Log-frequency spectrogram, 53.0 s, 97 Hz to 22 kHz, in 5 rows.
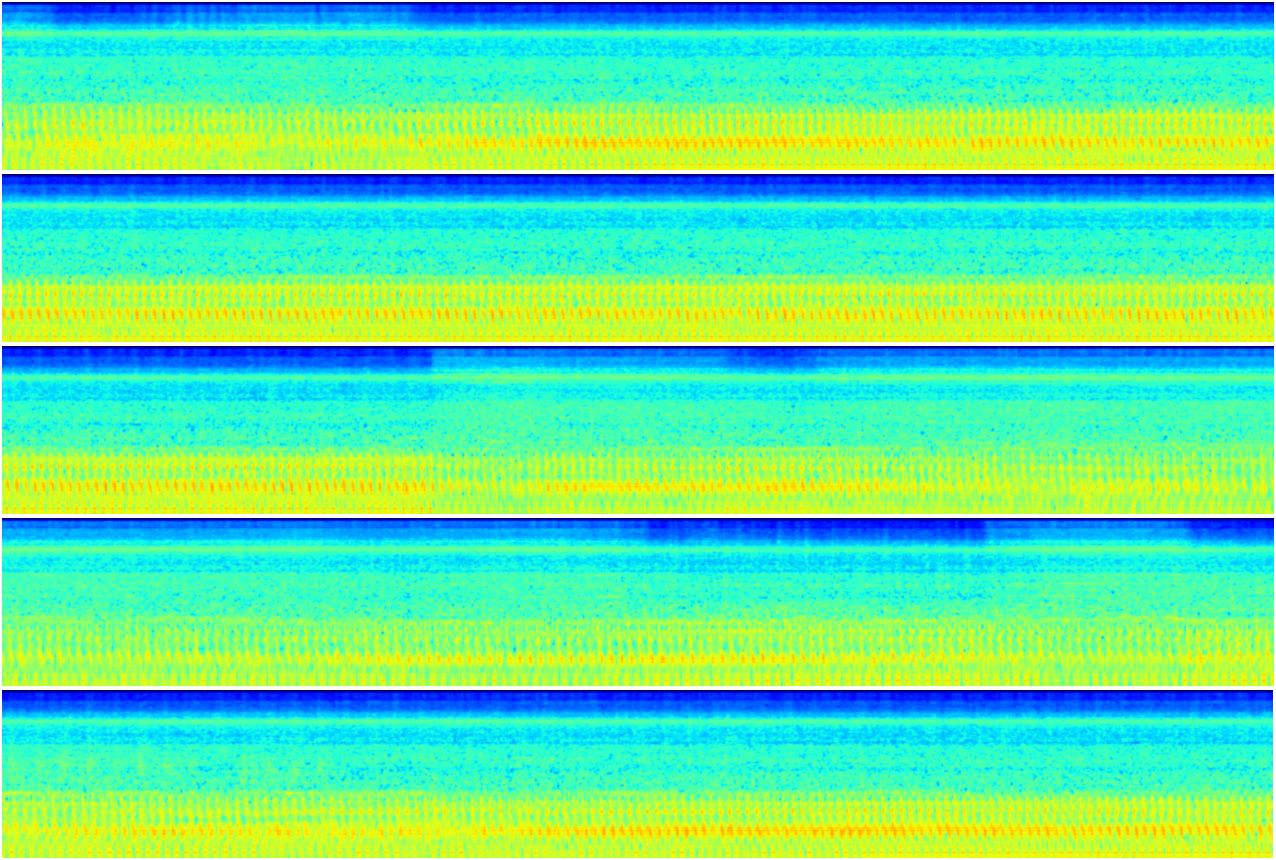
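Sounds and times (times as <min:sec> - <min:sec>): sawmill machinery humming: 0:00.0 - 0:52.9.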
